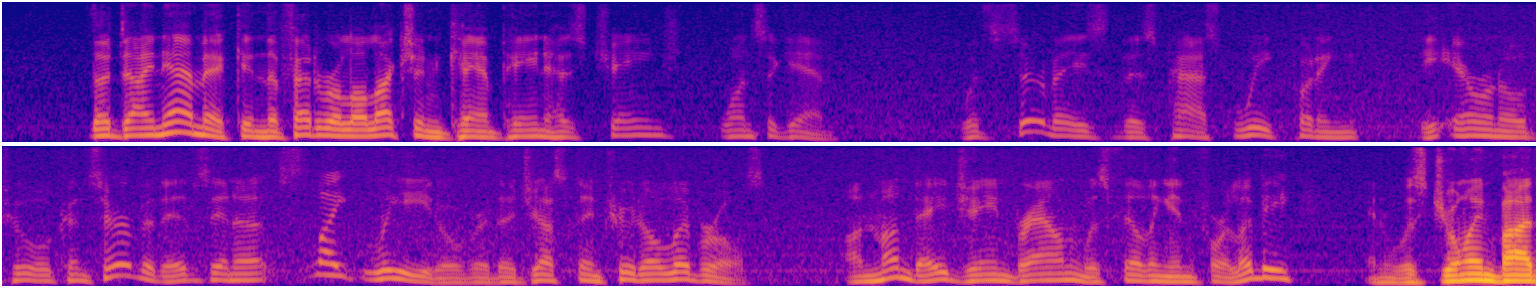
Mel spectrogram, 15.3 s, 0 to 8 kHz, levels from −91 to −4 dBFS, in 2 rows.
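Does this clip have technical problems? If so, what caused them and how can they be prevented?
Yes. Automatic gain rising occurs from 2.34 to 4.27 s (about 4 dB) and from 4.78 to 10.2 s (about 9 dB), as the control compensates for an input drop of about 16 dB. Unlike a talker moving closer, the room noise swells along with the speech. Preventing it means keeping a steady microphone distance or limiting how fast and how far the gain control may boost.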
